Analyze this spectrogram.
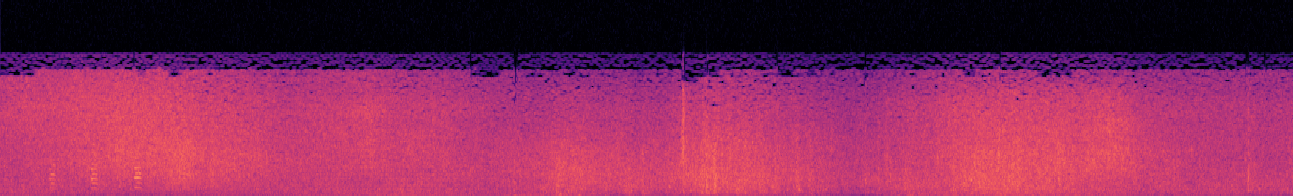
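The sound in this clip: Powerful ocean waves breaking on a steep beach, a continuous roaring wash of surf that swells and recedes, surging loudest around the middle and again near the end.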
